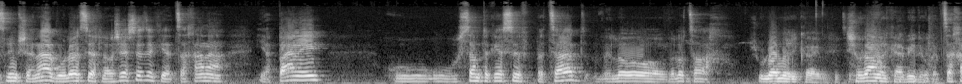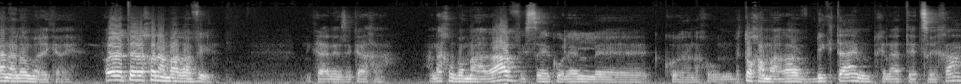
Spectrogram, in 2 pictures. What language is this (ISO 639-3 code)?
heb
